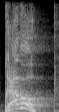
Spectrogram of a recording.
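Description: It is shouted aggressively, like a command.

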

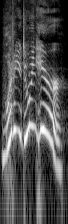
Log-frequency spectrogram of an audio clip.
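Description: It sounds joyful and excited.

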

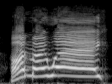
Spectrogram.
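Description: It is said excitedly, like an exclamation.

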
